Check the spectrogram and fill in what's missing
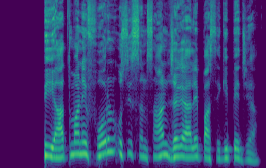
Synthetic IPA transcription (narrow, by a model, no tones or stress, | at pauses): piːaːt̪maːneːpʰoːɾənʊsiːsənsaːnd͡ʒəɡɛaːleːpaːseːɡiːpeːd͡ʒja̰ː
